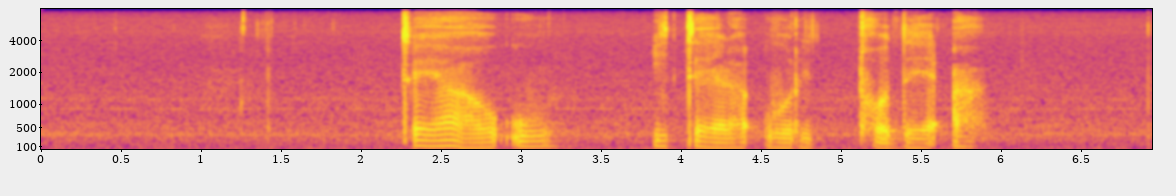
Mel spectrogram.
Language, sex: Venda, male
